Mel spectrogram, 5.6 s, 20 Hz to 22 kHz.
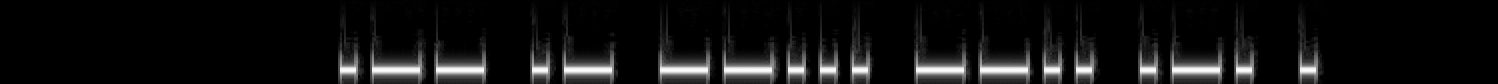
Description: Morse code, heard as a keyed tone, about 20 wpm, 700 Hz. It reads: WA7ZRE
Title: USA Call Signs Repeated 2x 20wpm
